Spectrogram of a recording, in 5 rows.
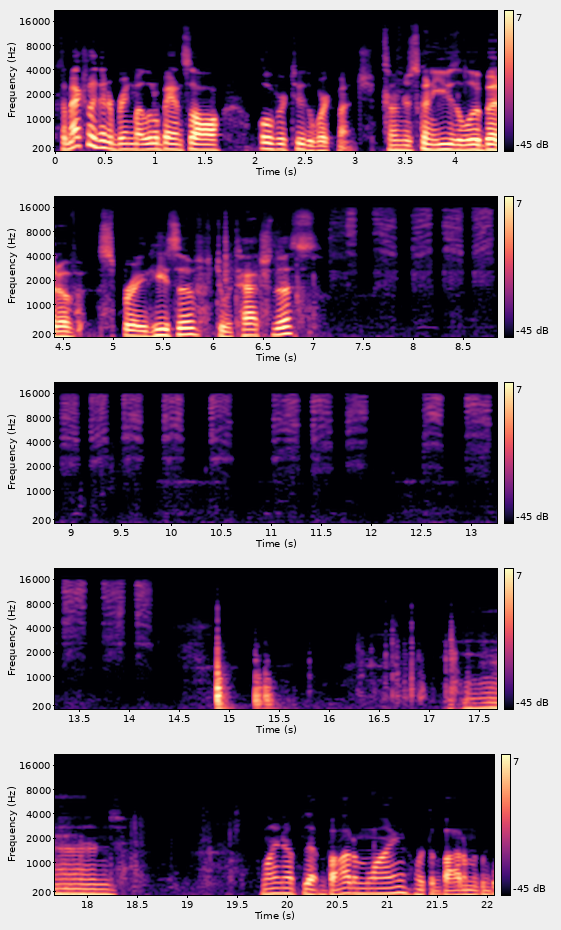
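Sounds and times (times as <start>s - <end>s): aerosol can spraying: 7.2s - 14.6s
can knocking on wooden bench: 14.9s - 15.5s.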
